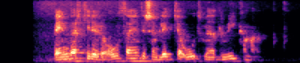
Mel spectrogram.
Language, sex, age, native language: Icelandic, male, 30-39, Icelandic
